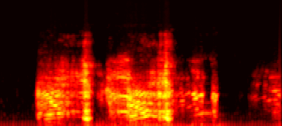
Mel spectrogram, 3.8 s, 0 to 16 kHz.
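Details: Carpathian red deer stag roaring during the breeding season (boncănit) in the Bucovina mountains, 29 September 2022: two long, hoarse, harmonic bellows with rough pulsing texture, then a shorter grunt-like call, in quiet surroundings.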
